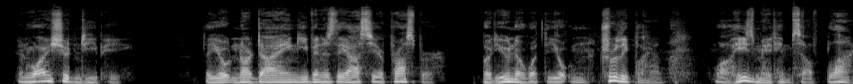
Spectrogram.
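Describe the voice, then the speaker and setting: A rumbling, put-on character voice moves at a moderate pace with ordinary pitch variation. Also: man, fairly low pitch for a man. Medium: read story. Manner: sly, goading.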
